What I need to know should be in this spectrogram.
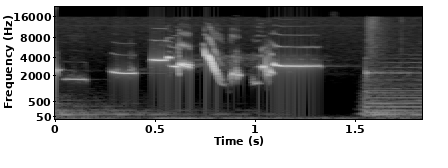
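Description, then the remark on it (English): A Western Meadowlark sings a bright, bubbling phrase of clear whistled notes that slide and warble, loud, before a low voice begins at the end. “Robin-sized, Western Meadowlarks are mottled white and brown on their upside, and breeding-age birds have brilliant, bright yellow undersides with a sharp V on the chest.”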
